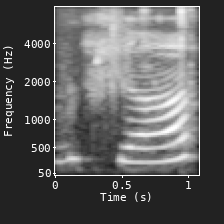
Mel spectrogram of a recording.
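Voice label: "zu qiu" Chinese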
